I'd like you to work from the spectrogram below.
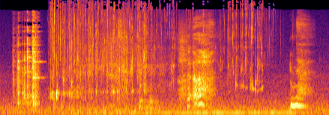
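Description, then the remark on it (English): Water trickles and splashes into a glass in a few bursts, with faint clinks and drips between pours, fairly quiet. “A glass of water.”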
